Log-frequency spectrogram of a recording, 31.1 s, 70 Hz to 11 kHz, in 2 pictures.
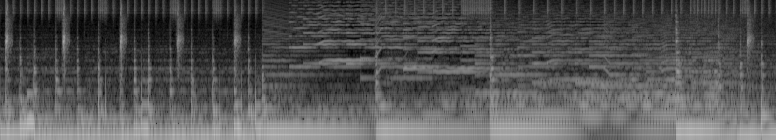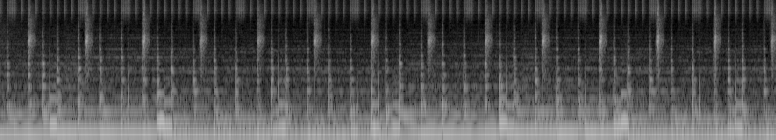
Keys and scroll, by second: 0.0-1.1 typing, 1.4 Return, 1.9 alt+w, 2.3 alt+w, 2.6 z, 4.0-4.9 typing, 6.3-7.0 typing.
